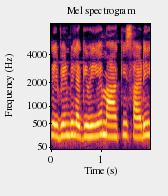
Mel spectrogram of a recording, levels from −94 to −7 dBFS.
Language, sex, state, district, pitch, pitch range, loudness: Hindi, female, Chhattisgarh, Bilaspur, 240 Hz, 225-250 Hz, -13 LUFS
